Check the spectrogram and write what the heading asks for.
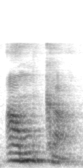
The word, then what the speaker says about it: amka: And an example for a word starting with the letter A in Swahili, A, is amka, amka, amka, A-M-K-A, amka.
